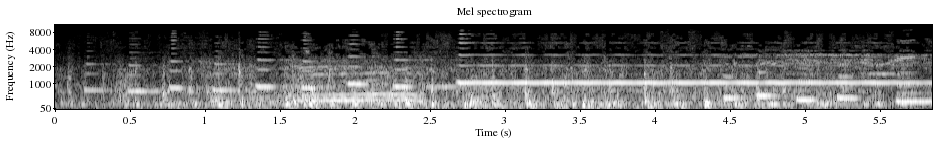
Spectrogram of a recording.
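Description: Steam engine Henry, a storybook train, rolls along the tracks toward a cow standing on the line. Continuous rumbling and clatter fill the scene, with sustained whistle-like tones over the top.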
